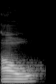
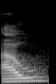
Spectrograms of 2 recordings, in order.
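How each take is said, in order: First: The vowel glides toward an o sound. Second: The vowel glides toward a u sound. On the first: The speaker calls it wrong. "ভুল পড়া, এটা মাঝুল পড়া হচ্ছে" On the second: The speaker calls it right. "সঠিক মারুফ পড়া হচ্ছে এরকম, উ টাইপের একটা টান আসবে"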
